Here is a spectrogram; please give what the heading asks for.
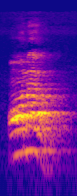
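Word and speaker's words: honour: ऑनर, ऐसे silent है, ऑनर, ऑनर यानी सम्मान।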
